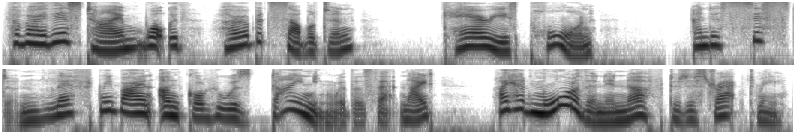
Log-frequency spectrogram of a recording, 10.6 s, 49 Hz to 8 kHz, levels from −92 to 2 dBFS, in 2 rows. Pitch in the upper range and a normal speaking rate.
Yes: high, 195 Hz; average, 190 wpm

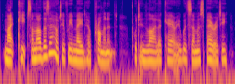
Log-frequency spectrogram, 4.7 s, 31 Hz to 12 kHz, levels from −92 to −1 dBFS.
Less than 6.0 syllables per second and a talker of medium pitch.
No: 6.2 syllables/s; medium, 180 Hz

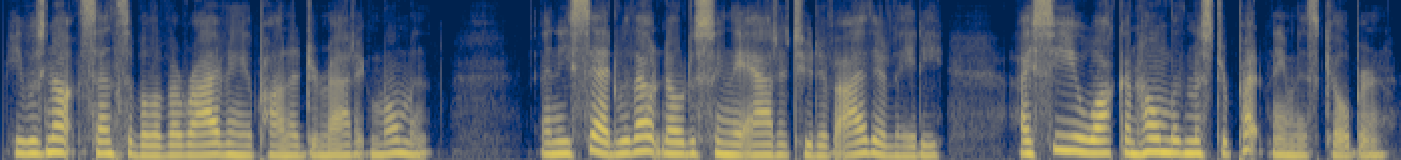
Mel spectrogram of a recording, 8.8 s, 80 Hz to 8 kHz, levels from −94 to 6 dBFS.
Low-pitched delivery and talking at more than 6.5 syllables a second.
No: high, 205 Hz; 6.7 syllables/s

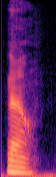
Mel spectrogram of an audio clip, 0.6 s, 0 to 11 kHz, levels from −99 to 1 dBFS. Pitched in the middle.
No: very low, 95 Hz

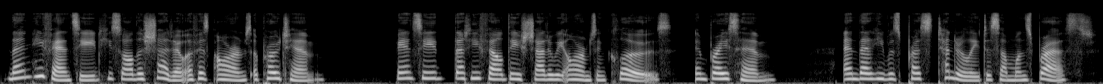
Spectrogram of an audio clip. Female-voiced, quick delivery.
No: female; average, 165 wpm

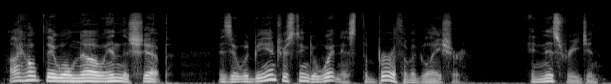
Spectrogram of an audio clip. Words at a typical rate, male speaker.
No: fast, 225 wpm; male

